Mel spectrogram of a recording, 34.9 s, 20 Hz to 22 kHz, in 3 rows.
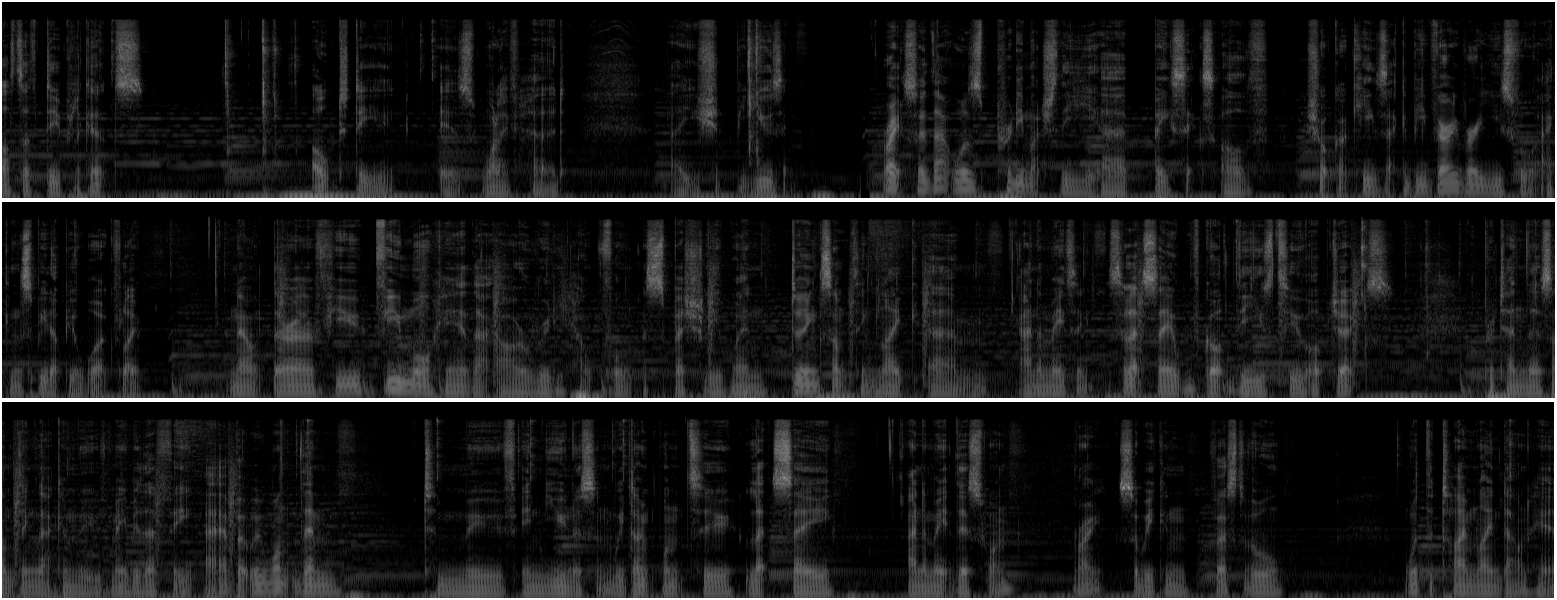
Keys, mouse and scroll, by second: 0.4-1.0 scroll down 2, 1.0 click, 2.2 alt+d, 3.9-5.8 middle drag, 5.8 Delete, 9.6-12.6 middle drag, 16.0-17.5 middle drag, 17.5 click, 19.9 shift+d, 21.6-25.8 middle drag, 25.8 click, 26.8 click, 27.5 click, 28.2 click, 28.5-30.4 middle drag, 34.0-34.9 drag.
